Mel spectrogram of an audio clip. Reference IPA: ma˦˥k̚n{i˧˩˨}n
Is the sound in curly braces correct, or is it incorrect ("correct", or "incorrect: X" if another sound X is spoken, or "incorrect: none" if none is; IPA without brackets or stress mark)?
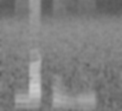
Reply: correct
